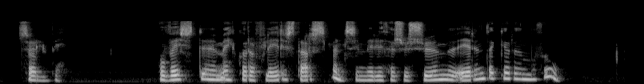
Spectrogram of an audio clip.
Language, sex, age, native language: Icelandic, female, 30-39, Icelandic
